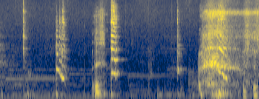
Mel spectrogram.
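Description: A microphone stand creaks and squeaks in several short, pitched bursts, followed by a louder scraping, rustling stretch as it is moved, all fairly quiet.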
